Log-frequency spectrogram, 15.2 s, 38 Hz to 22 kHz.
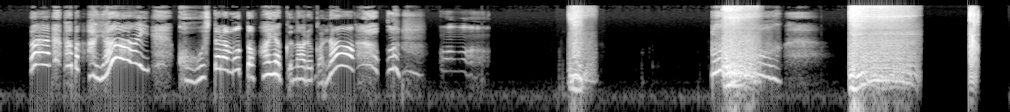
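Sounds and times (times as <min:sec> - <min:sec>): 
speech: 0:01.4 - 0:06.3
fart sounds: 0:08.5 - 0:09.0, 0:10.7 - 0:11.5, 0:12.7 - 0:13.9, 0:14.5 - 0:14.8.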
